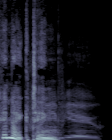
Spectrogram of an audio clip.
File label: "connecting", UK female; lynne publishing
